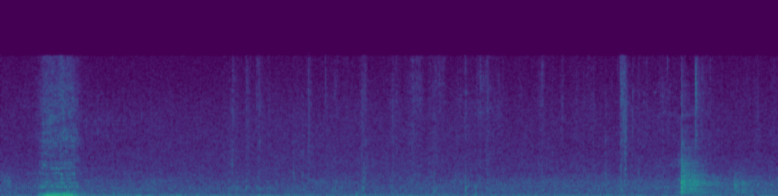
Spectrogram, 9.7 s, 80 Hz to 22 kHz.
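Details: American bison at Obihiro Zoo, Hokkaido, Japan, filmed in June 2019: one short, loud, low roaring grunt with a deep harmonic core near the start, then quiet with faint footsteps, and a harsh noisy burst near the end.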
